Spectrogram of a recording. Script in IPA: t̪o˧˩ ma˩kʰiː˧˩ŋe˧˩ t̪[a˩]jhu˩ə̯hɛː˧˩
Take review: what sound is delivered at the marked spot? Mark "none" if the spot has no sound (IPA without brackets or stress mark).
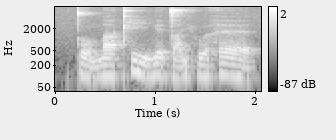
a˩˧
